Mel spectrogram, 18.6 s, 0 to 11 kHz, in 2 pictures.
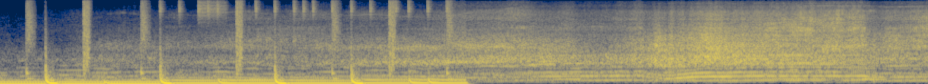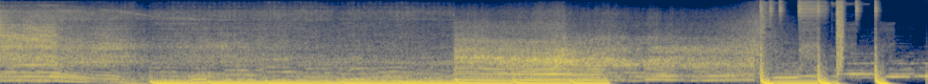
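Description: Background music with a deep beat gives way, about five seconds in, to a BMW Compact with a turbocharged M50 straight-six drifting: the engine note dips and climbs again over tyre squeal for about six seconds. The music then returns, broken by a shorter stretch of engine sound near the end.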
